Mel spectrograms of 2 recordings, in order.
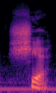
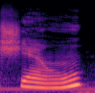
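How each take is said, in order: First: The final sound is swallowed and reduced. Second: The final sound is fully pronounced. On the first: "it's sort of gotten the last syllable swallowed" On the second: "instead of saying się every single time"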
